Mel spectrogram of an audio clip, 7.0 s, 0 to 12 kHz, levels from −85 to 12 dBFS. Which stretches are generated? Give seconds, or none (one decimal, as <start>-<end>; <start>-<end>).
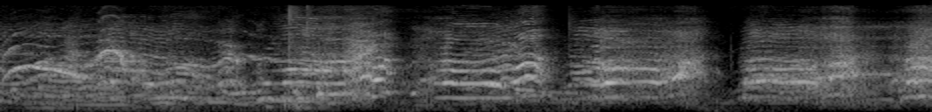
2.4-3.4; 4.5-5.4; 6.0-7.0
